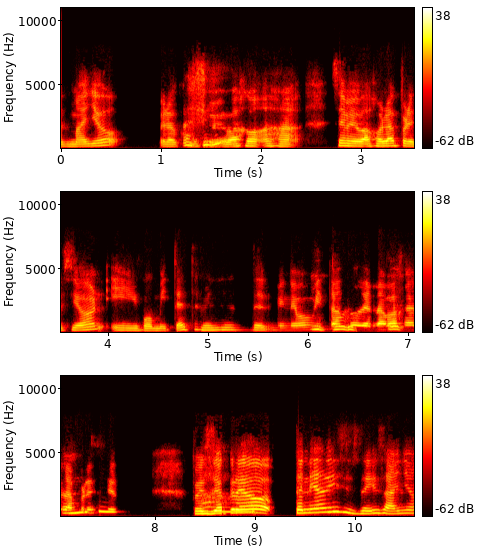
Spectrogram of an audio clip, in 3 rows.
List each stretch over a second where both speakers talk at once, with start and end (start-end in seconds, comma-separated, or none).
6.0-7.5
